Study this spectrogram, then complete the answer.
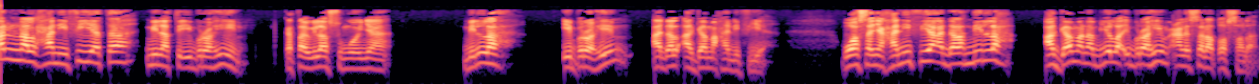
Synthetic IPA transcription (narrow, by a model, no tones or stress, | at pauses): ʔanːalɦanifijat̪amilat̪uibɾaɦim | kət̪awilahsuŋɡuɲa | milah | ʔibɾaɦim | ʔadalaɦaɡamaɦanifḭa̰ | wawasaɲaɦanifiaːdalahmilah | ʔaɡamanabijulːahibɾaɦima̰lesɔlat̪uwasːa̰la̰ːm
